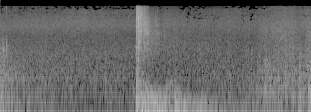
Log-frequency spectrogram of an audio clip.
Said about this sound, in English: I had to run for powder, and then the cannons were rolled out. We fired a salute that roared between the rocks and the town. It was so loud that my ears hurt.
